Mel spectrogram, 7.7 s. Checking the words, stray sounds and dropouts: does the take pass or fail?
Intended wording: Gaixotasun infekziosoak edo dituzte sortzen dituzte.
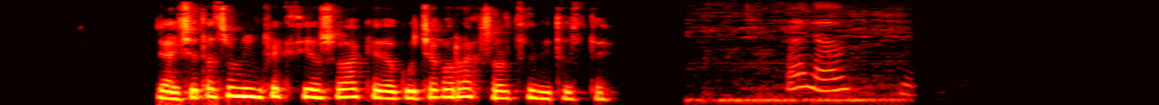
fail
